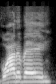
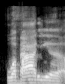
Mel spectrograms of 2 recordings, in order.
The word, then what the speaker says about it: Guobadia: Is it Guadabe? It's Guabadia. Okay, let me get that right. So Simon Guabadia, she's representing him.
